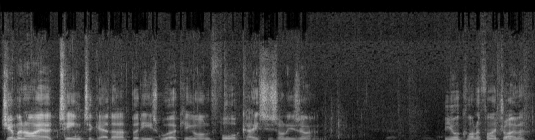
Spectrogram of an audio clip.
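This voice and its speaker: A man's voice: mid-range voice, big pitch swings, a little fast, fairly bright tone. A man playing a streetwise, long-serving detective sergeant in a radio drama, offhand and wry. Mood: wry, matter-of-fact. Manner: offhand, wry, matter-of-fact. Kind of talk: British radio drama acting.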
